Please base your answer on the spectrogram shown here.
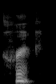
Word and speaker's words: creek: Even it wasn't until like when I really saw the word written as a boy, and I was like, why is that crick?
